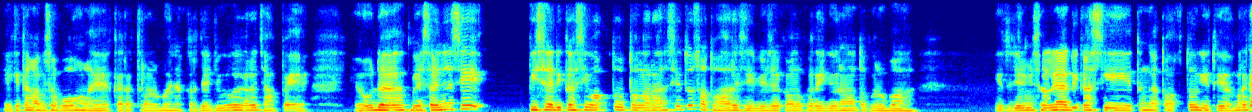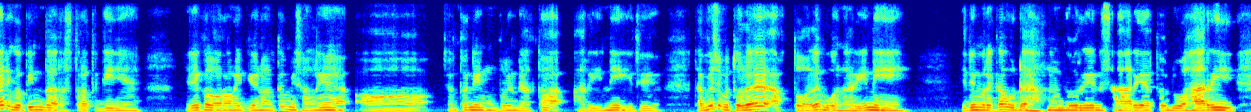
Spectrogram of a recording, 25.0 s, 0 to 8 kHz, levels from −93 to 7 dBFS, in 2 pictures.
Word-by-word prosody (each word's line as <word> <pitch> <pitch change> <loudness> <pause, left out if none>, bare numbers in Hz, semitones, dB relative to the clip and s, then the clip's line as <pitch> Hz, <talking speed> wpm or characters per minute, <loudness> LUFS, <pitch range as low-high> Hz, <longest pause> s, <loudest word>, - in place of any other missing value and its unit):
ya - - -7
kita 155 - -4
gak 160 -1 0
bisa 165 - -1
bohonglah 160 -2 -1
ya 140 - -2
karena 150 0 -4
terlalu 145 -1 -7
banyak 145 0 -6
kerja 145 0 -5
juga 155 +2 -3
akhirnya 175 +1 0
capek 135 0 -4
ya. 140 - -7 0.5
Ya - - -7
udah, 180 -1 +7 0.2
biasanya 175 +5 +3
sih 255 0 +4 0.6
bisa 195 0 +6
dikasih 180 +1 +2
waktu 170 +3 -5 0.2
toleransi 170 0 -2
itu 255 - -1
1 185 -6 -3
hari 155 +2 +1
sih 155 - -3
biasanya 150 +2 -3
kalau 150 0 -3
ke - - -3
regional 150 +1 -3
atau 145 -1 -7
global 135 -1 -2 0.9
gitu. 155 -1 -7
Jadi 160 +1 +2
misalnya 175 +3 +3
dikasih 170 0 +1 0.2
tenggat 160 0 -4
waktu 155 +4 -7 0.2
gitu - - -14
ya. - - -2
Mereka 185 +8 +2
juga 175 -5 +3
pintar 180 -5 +2
strateginya. 155 -3 -5 0.5
Jadi 165 - +1
kalau 180 -3 +4
orang 160 0 -1
regional 160 0 -3
itu - - -6
misalnya, 170 -2 -1
eee, 155 - -4 0.3
contoh 165 +2 -10
nih 180 0 +3
ngumpulin 160 0 -4
data 145 +4 -6 0.3
hari 150 +1 -8
ini 170 +2 0 0.2
gitu 130 - -15
ya. 140 - -12 0.4
Tapi 155 - 0
sebetulnya 190 +2 +5
aktualnya 160 +5 0
bukan 160 -6 -1
hari 135 -1 -1
ini. 175 -3 +5 0.7
Jadi 180 - 0
mereka 175 +2 +2
udah 150 -10 +2
mundurin 165 0 +3
sehari 160 +1 +1
atau 165 0 -5
2 155 -2 +1
hari. 165 +1 +5
160 Hz, 175 wpm, -19 LUFS, 150-175 Hz, 0.9 s, udah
